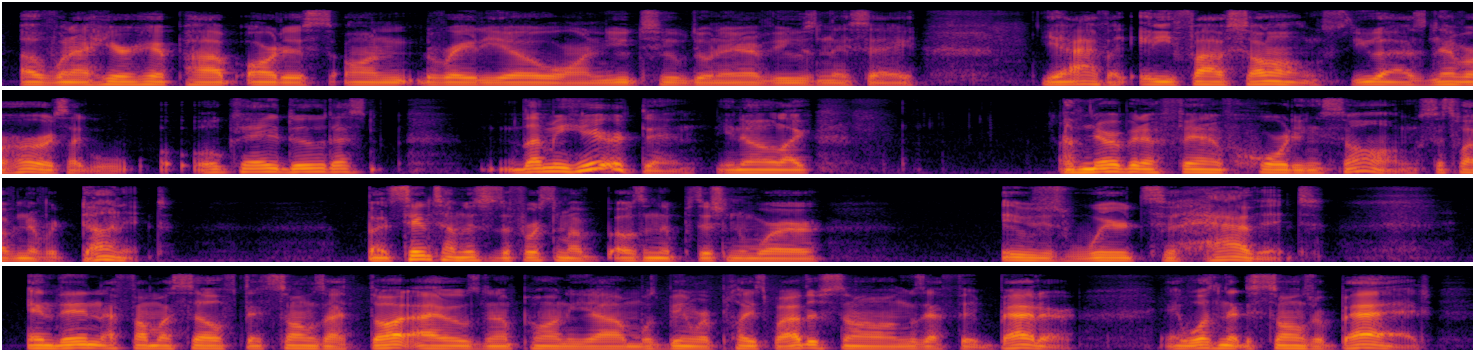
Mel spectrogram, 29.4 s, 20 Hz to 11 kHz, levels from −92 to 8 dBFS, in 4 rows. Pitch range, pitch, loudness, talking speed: 90-110 Hz, 100 Hz, -24 LUFS, 225 wpm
